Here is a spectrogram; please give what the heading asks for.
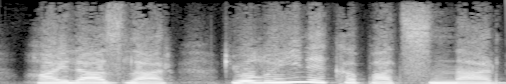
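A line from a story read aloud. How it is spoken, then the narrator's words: Kept shouting. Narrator (Turkish): diye bağırmaya devam ederek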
